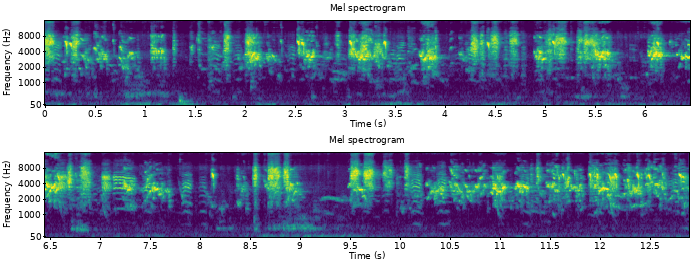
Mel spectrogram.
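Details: Finches at play, likely kept as pets, giving dense high chirps and squeaky twitters almost without pause, many short notes overlapping in bursts with brief gaps near five and eight seconds; faint low thumps underneath.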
